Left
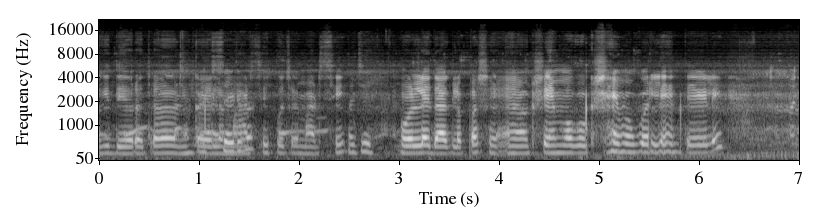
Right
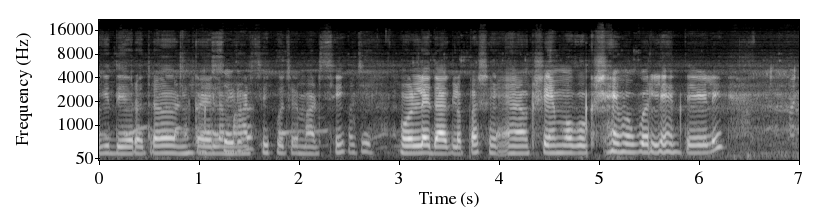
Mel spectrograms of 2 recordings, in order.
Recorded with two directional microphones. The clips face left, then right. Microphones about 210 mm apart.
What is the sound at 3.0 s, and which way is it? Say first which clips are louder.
Speech: right 3 dB; centre (ahead or behind).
